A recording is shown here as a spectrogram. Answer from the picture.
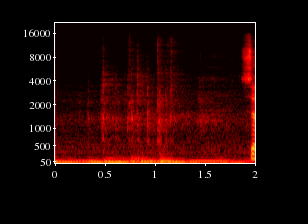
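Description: Computer keyboard keys clicking in a short run of separate keystrokes as code is typed, over a steady low hum.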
